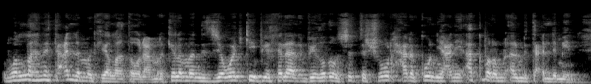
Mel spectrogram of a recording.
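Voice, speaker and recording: A man in his sixties speaks with a Najdi Saudi accent, rattling on at a very fast clip in a slightly high voice. He rambles and flatters, stacking fillers and restarting his sentences. He is talking into a phone on a live stream. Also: slight background noise. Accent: Najdi Saudi Arabic. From central Saudi Arabia. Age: 60s. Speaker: dream interpreter on a live stream. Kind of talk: casual live chat.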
